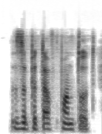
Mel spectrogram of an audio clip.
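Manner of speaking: ordinary delivery, nothing marked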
